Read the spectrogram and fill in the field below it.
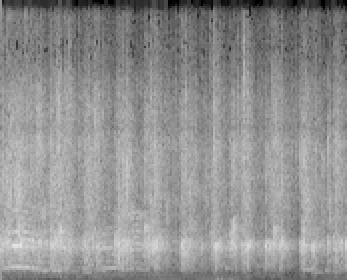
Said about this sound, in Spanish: Dale un aplauso fuerte que lo oiga el infierno, los demonios y los que no creen en ti, porque en algún momento van a ver a Dios operar.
